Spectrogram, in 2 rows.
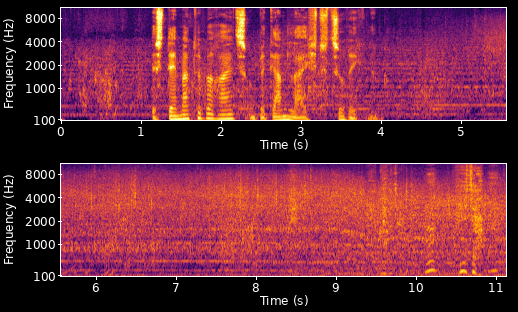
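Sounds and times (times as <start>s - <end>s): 
motorboat engine droning across open water: 0.0s - 11.1s
speech: 0.6s - 4.1s, 10.2s - 11.1s
water wash and spray: 4.3s - 11.1s.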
